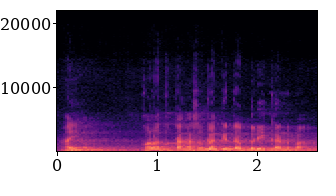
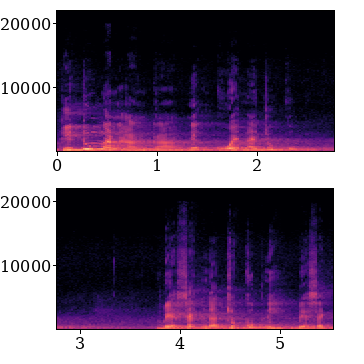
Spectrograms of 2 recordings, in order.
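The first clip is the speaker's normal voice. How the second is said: fretting hostess; 8 semitones higher than usual. Retold or imitated.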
